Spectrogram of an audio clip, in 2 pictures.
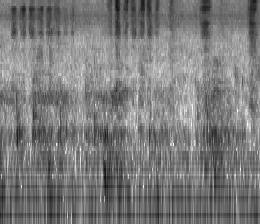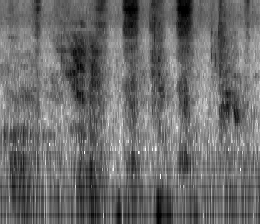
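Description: A pen scratches out music notes on paper while explaining a concertino part, with soft, irregular strokes and scrapes close by, fairly quiet throughout.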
